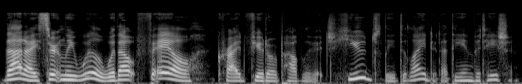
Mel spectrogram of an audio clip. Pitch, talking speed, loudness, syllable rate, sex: 200 Hz, 160 wpm, -19 LUFS, 5.7 syllables/s, female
